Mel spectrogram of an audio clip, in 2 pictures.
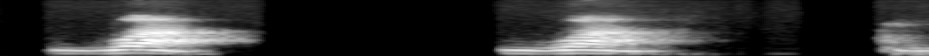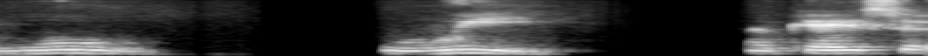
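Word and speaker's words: و: Okay, so the woe is pronounced by the circle of the lips.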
